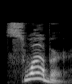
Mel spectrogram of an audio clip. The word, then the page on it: swabber: British English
